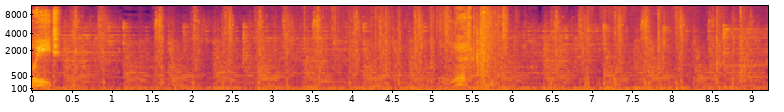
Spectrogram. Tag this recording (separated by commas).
Music, Speech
